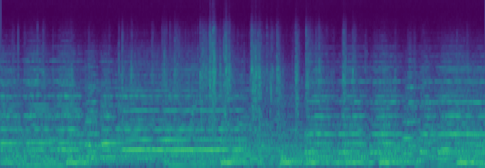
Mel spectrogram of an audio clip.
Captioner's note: hooves clack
